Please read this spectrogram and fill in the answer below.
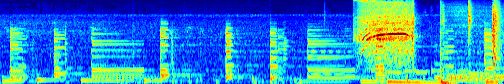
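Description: Light plucked-guitar music plays throughout. About four and a half seconds in, a power drill runs briefly, its motor whine rising and then falling, as screws are driven to assemble a wooden side table.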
